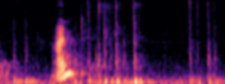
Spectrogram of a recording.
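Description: Typing on a computer keyboard: a quick, uneven run of keystroke clicks as a word is typed.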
